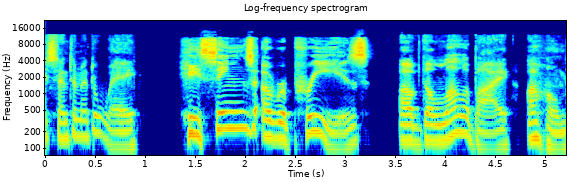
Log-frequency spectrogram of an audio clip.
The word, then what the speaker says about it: reprise: He sings a repreeze of the lullabi, A Home for You, which convinces Meredith to allow him to go. Wait, you pronounce that repreeze when it's in song form?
